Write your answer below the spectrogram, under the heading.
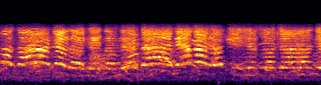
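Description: Several high voices singing a Deuda folk song together, the lines wavering and overlapping.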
